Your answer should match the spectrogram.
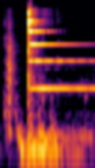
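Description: A single bell is struck once after a soft knock at a boxing event, its bright metallic tone ringing clearly and fading slowly.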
